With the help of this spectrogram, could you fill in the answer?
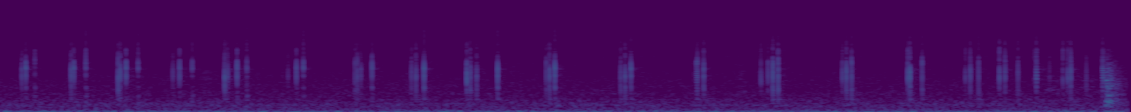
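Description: Long painted nails tap the face and edge of a black glass-and-metal smartphone held upright without a case. The sound is a quick run of short, bright, clicky taps with almost no ring, over a steady low hum.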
